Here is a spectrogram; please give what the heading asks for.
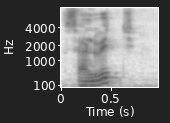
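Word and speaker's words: sandwich: हैं सैंडविच कहते हैं इसके तीन उच्चारण है सैंडविच सैंडविच सैंडविच सन और विच सैंडविच और क्यों है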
